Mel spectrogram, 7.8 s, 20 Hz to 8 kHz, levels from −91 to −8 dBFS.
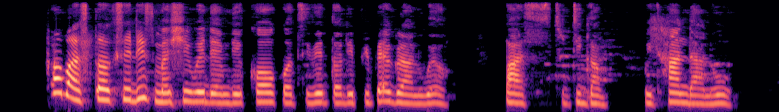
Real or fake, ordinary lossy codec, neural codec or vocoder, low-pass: real; none; none; 7.2 kHz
